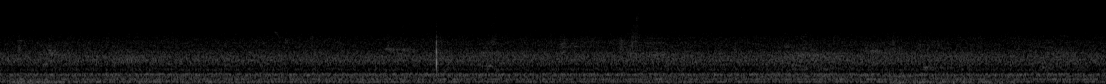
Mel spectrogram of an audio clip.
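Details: Crab-apple tree in a front yard alive with working bees, their constant buzzy hum steady and layered, broken only by one brief sharp click.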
